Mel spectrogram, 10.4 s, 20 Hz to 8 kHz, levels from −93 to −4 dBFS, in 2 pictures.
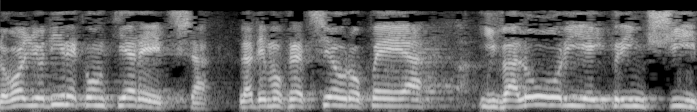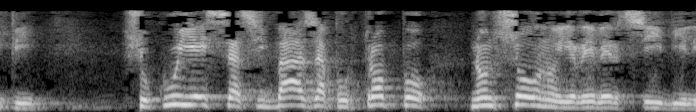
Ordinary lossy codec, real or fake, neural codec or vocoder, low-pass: MP3, 24 kbps; real; none; 7.2 kHz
